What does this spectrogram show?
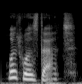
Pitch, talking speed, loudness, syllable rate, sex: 250 Hz, 220 wpm, -17 LUFS, 4.6 syllables/s, female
